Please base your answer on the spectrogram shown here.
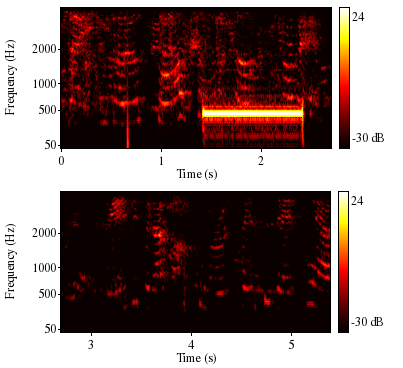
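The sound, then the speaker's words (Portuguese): A single steady telephone tone, about a second long, sounds while a call connects, rising clearly above people talking throughout. “Chamada em caminho.”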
